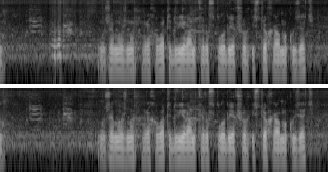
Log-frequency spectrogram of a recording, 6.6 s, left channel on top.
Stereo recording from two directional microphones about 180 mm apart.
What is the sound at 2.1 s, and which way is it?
Speech, 10° left (ahead or behind).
